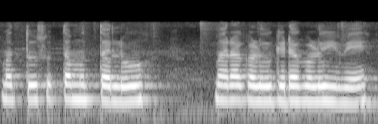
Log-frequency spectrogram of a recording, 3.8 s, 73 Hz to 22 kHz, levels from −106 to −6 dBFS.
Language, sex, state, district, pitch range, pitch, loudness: Kannada, female, Karnataka, Bidar, 210-225 Hz, 215 Hz, -14 LUFS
